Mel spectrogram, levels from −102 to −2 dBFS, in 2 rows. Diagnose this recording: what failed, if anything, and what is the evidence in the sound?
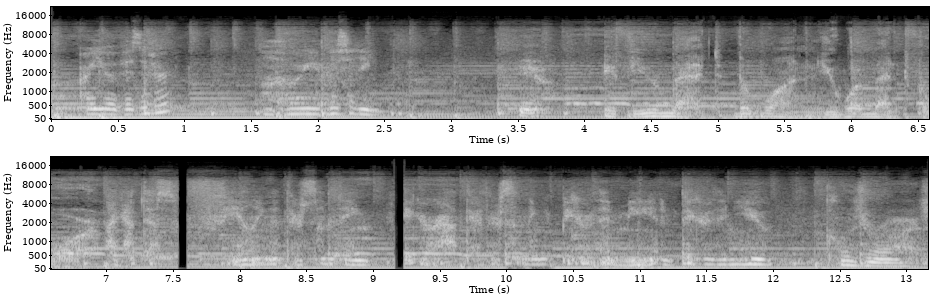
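A likely Bluetooth stall on the wireless playback link: delayed packets let the headphones' buffer run empty, so output halted until data arrived again. The sound cuts to silence at 7.53 s for 73 ms and at 9.16 s for 76 ms, then carries on.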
